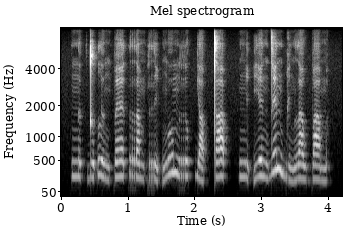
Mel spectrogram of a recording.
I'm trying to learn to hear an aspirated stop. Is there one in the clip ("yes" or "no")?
no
